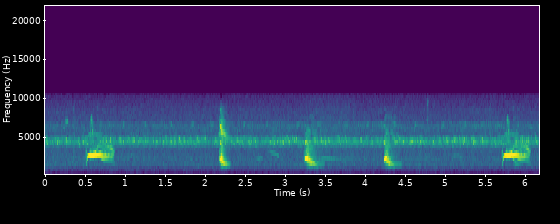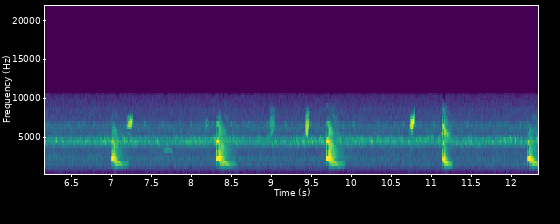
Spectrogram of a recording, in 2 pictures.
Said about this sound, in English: This clip is from a six-hour recording of squeaks, whistles, and peeps from thousands of birds passing over a hayfield in central New York State. You'll hear a few crickets, too.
